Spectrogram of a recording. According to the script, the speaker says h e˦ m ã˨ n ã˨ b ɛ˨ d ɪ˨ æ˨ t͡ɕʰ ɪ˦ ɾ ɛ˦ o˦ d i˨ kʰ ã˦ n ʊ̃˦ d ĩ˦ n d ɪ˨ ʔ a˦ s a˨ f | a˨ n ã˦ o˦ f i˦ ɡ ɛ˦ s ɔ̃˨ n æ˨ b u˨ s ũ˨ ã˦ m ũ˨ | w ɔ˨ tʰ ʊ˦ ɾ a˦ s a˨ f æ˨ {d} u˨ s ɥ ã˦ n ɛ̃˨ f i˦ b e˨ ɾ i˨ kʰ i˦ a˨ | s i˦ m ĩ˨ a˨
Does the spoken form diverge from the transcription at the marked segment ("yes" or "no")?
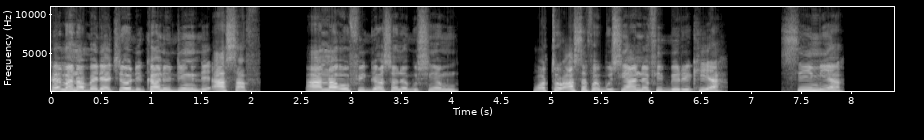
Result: yes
